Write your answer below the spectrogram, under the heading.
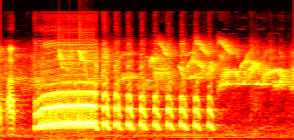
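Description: A Chinese hwamei opens with a long nasal note, then gives a quick run of about ten clipped notes before a high, rambling warble.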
